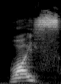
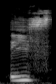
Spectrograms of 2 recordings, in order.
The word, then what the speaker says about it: Ys: Is it Weiss? I don't know. YS. East. There you go.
